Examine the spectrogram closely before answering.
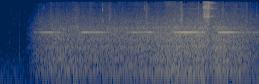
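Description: garbage truck reversing beeps

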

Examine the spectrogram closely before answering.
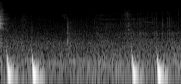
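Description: heartbeat

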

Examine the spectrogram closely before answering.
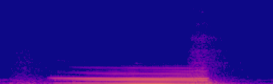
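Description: cow mooing

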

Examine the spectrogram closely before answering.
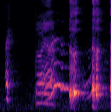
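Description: child coughing

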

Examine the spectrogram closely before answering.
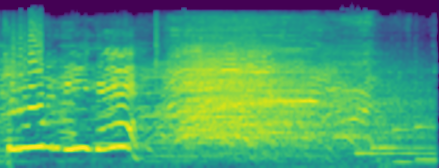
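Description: protest crowd shouting slogans

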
